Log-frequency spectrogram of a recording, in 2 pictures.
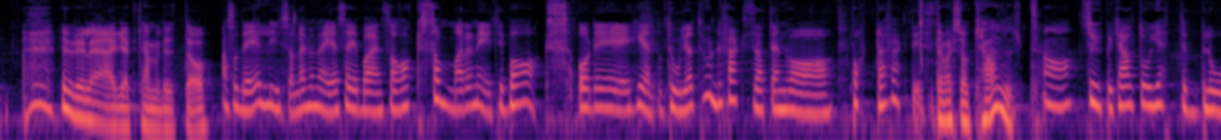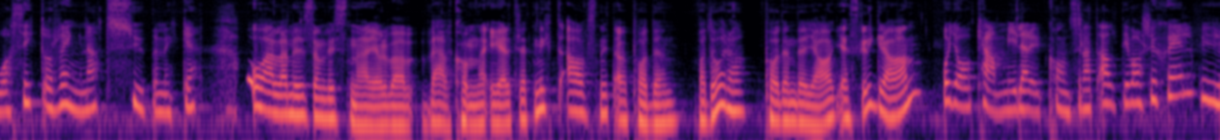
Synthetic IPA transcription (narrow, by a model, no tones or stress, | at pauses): hɵɾɛlɛːɡət̪kʰanmɛliːt̪̚d̪ɔ̰alsɔd̪ɛːɭyːsand̪əmɛmɛjɑːɡsɛjːəɾbɑːɾaɛnsɑːksɔmːaɾənæɾjɵt̪ʰɪlbɑːksɔd̪ɛæɾɦeːlt̪ʊt̪ʰɾuːlɪjɑɡt̪ʰɾʊd̪ːəfak̚t̪ɪ̥st̪at̪̚d̪ɛnvab̥ɔʈːafakt̪ɪ̰sk̪d̪ɛhavaʈːsɔkʰalt̪ɑːsʉ̟ːpəɾkʰalt̪ɔjɛt̪ːəbloːsɪt̪ɔɾɛŋnat̪sʉ̟ːpəɾmʏkːəɔalːanɪsɔmlʏsnaɾjɑɡvɪlbɑːɾavɛːlkʰɔmna̰ʔeːɾt̪ʰɪlɛt̪nʏt̪ːɑːvsnɪt̪ːa̰vpʰɔd̪ːənvad̪ɔɾɔpʰɔd̪ːənd̪ɛjɑːɡɛ̰lskaɾɪɡɾɑːnɔjɑːɡkʰanmɛjlæːɾaʉ̟ːt̪̚kʰɔnst̪ənat̪ʰalt̪iːd̪vɑːʂɛjɧɛlv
